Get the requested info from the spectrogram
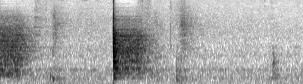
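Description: Small glass dropper bottles and glassware being handled and set down on a wooden worktable: two sharp knocks, one at the start and one a little under a second in, each fading briefly, with lighter clinks between.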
